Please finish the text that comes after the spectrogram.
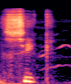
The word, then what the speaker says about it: Sikh: next week there's a Sikh six see they pronounce it wrong like six six they don't pronounce Sikh they say it differently a lot and there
